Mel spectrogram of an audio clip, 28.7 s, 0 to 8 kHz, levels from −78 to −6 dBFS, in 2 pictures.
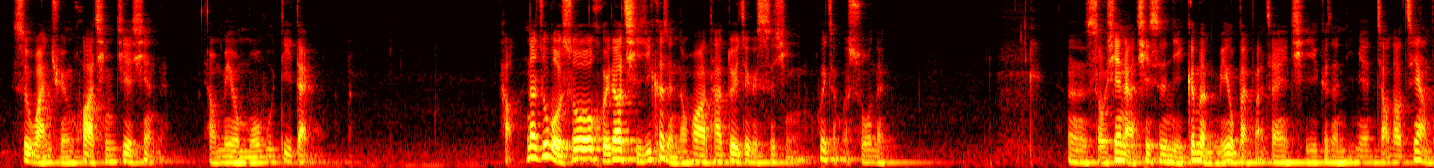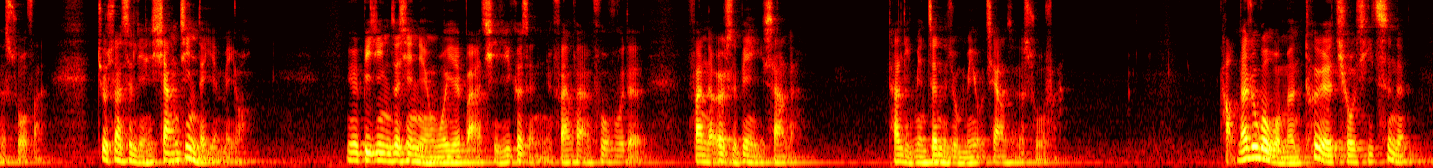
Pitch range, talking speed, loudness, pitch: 105-130 Hz, 275 characters per minute, -23 LUFS, 115 Hz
